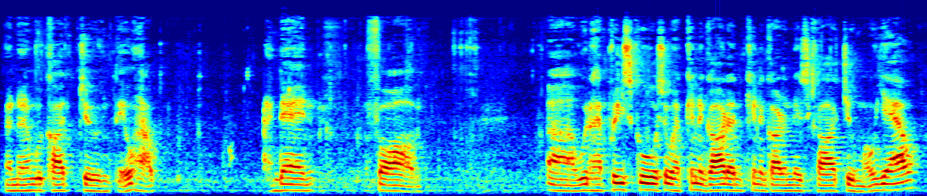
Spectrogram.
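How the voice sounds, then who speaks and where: A young man talks easily over a meal, his voice sitting in an ordinary middle range. He pauses on fillers as he searches for words, and he is a little sweaty from the spicy food. Faint background noise sits under him. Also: mid-range voice. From Vietnam. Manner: relaxed, easygoing, hesitant with fillers. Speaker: co-host. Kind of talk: casual chat while eating.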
